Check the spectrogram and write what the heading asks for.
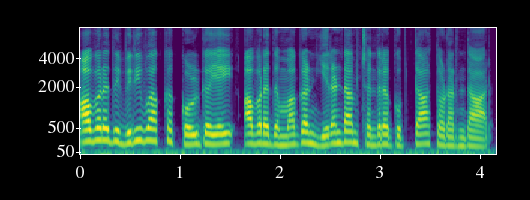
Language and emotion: Tamil, neutral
